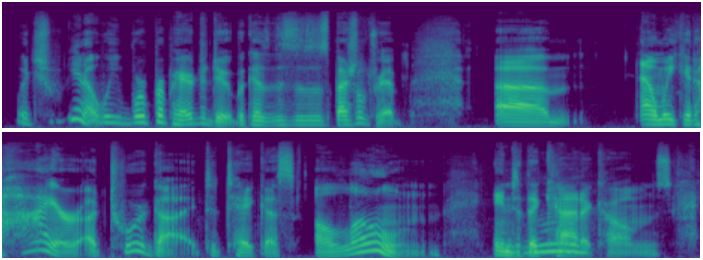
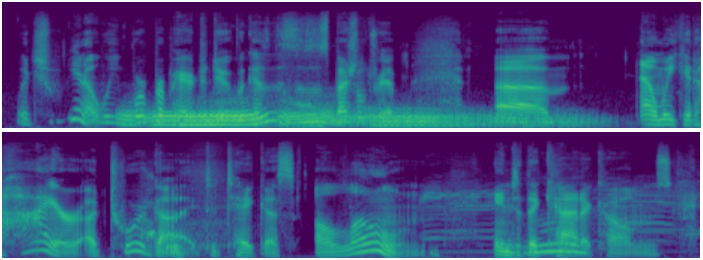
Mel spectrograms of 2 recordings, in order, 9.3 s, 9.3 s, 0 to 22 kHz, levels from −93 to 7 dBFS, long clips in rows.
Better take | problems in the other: first | animal sounds; very loud; throughout; 2 dB above the speech

